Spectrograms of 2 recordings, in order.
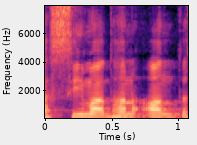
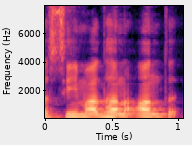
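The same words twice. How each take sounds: First: Slow dictation. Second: Said in the usual way. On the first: Shown as a demonstration. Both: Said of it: "plus मत पढ़िएगा, इसको धन पढ़िएगा".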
